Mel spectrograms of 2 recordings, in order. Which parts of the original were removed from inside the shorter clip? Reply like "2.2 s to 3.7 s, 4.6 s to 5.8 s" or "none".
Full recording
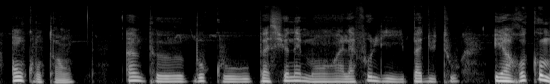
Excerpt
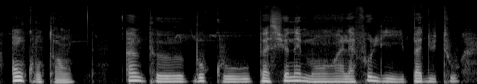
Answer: none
